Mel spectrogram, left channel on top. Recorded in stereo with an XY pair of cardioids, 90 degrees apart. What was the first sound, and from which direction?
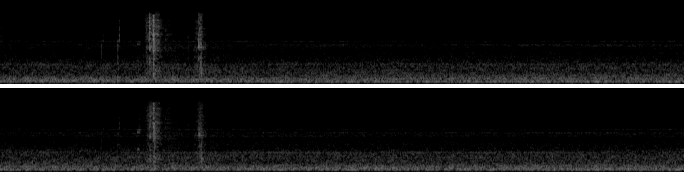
A camera shutter, 65° left.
